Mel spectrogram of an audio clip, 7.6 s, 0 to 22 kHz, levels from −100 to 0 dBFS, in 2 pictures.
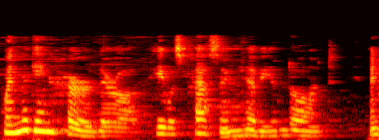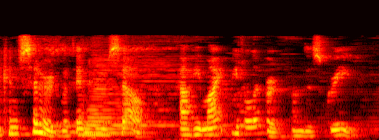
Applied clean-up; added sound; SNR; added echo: classical method WPE with log-MMSE.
